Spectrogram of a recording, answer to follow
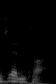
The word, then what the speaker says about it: Xinphar: It's spelled Xinphar. Okay. Zinfar.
